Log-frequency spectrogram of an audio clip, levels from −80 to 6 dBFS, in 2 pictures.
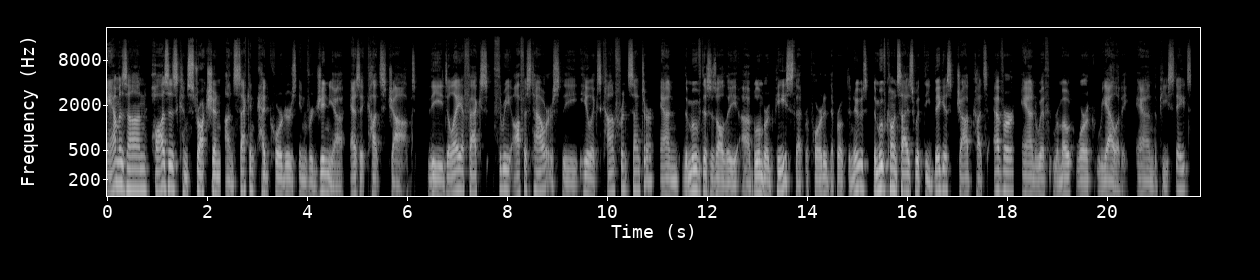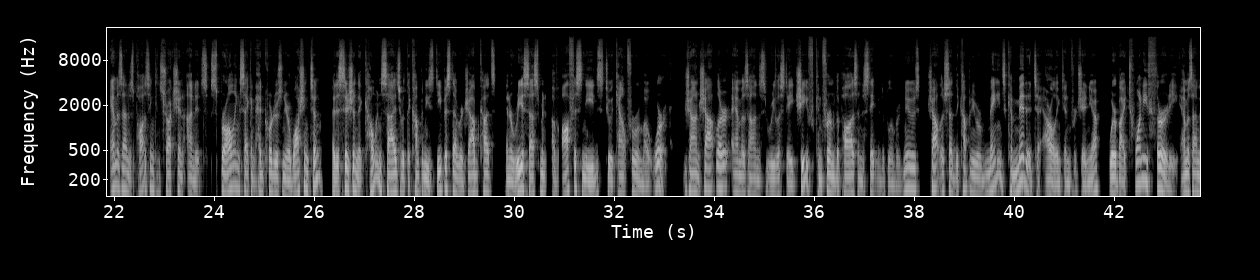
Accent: American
